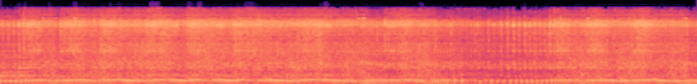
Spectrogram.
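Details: Yamaha Mio Soul GT scooter idling smoothly and evenly, with no misses, knocks or rattles, after a no-start caused by sitting unused for several days was traced to the spark plug.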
